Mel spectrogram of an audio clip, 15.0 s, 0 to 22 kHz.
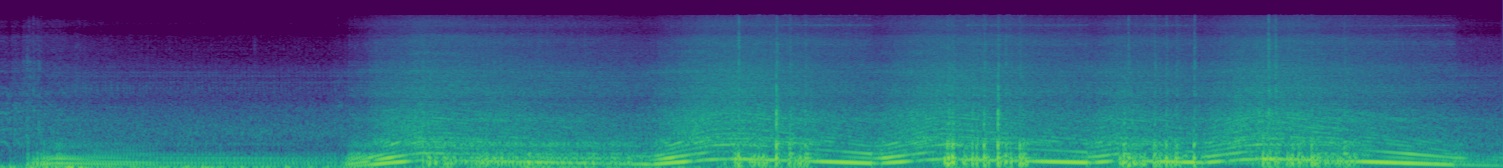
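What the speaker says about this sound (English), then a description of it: "Let's fire up this Veloster Turbo and hear what it sounds like." A 2021 Hyundai Veloster Turbo engine cranks and catches, then settles into a steady idle before revving up and down several times in rhythmic blips, loud and close, with no talking.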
